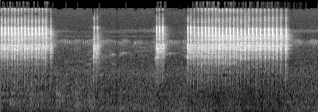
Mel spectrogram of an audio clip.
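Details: Grey-headed babbler giving coarse 'nembak kasar' song, a rattling high trill, two quick buzzy notes separated by silences, then another sustained rasping trill of rapid pulses.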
